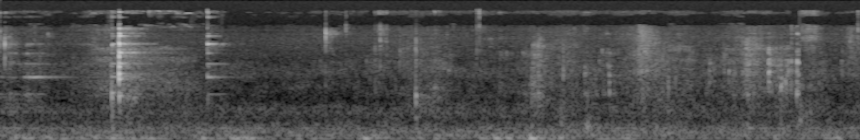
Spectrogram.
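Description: Faint chewing of a mouthful of pan-seared fish and succotash, with a few light clicks of a metal fork against a ceramic bowl.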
